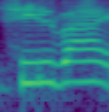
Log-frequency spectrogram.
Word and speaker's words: Silva: The way G-L-O-R-I-A. Yes. – Okay, and your last name? – Riz Silva. Riz, R-U-I-Z. And Silva is S-I-L-V-A. – All right. So I have Gloria, G-L-O-R-I-A, Ruiz, R-U-I-Z, Silva, S-I-L-V-A.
